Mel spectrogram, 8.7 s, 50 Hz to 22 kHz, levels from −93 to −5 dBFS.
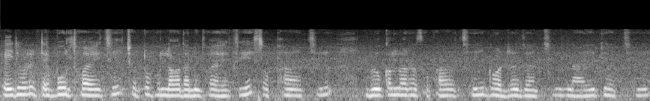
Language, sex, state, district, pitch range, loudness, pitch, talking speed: Odia, female, Odisha, Khordha, 205-225 Hz, -17 LUFS, 215 Hz, 145 wpm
